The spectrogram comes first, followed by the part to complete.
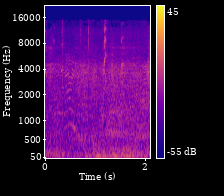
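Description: Basketball dribbled on a hardwood court over steady arena crowd noise, with a few sharp clicks and a short squeak near the start.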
